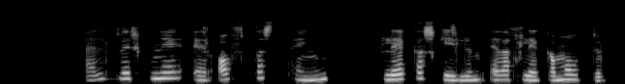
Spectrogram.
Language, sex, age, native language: Icelandic, female, 50-59, Icelandic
